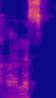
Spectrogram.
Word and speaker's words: Agnes: Honest, flip's sake, it's Agnes, but they pronounce it Honest.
